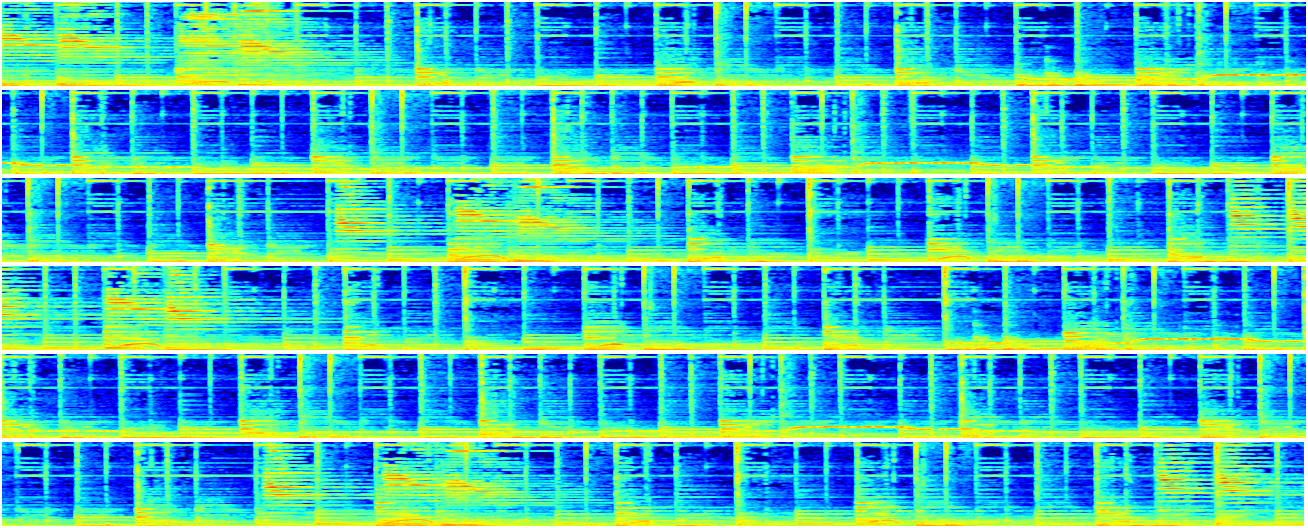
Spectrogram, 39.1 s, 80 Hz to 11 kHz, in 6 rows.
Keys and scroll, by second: 12.6 ctrl+g.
